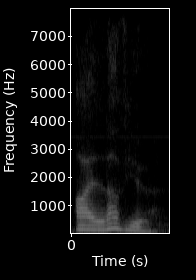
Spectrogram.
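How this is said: It is said with feeling in the voice.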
